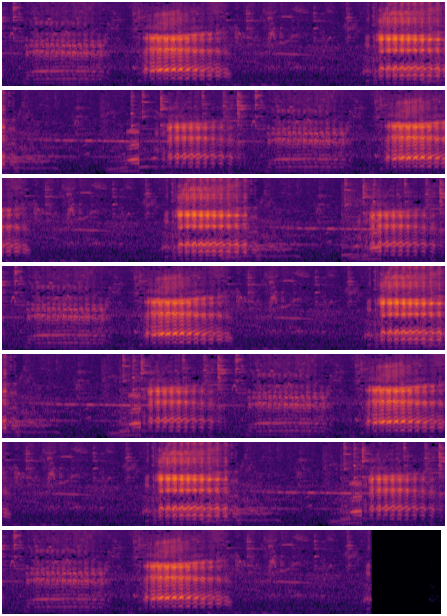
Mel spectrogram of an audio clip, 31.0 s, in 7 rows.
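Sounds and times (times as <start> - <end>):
sheep bleating: 0.2 - 2.3, 3.6 - 9.2, 10.5 - 15.6, 16.9 - 22.3, 23.6 - 28.9.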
